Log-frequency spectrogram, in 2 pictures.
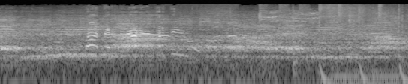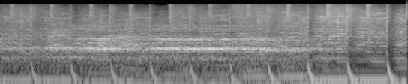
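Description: A large football stadium crowd chanting together. About four seconds in, an electronic dance track with a steady kick-drum beat, about two beats a second, comes in over the chanting.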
